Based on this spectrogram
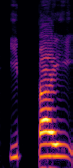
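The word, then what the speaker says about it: いっぱい: 들어보셨죠 4 이빠이 입니다 자 팔은 자연스럽게 빠 라고 발음 하시면 되고요 이빠이 하면서 자연스럽게 입술이 부터 버려요 받침 하는 순간부터 입술이 붙습니다 4 이빠이 라고 3박자를 바로 하지만 되요 지금은 글자가 4개 네 박자로 발음 하셔야 되요 이빠이 epi 약간 고개가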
